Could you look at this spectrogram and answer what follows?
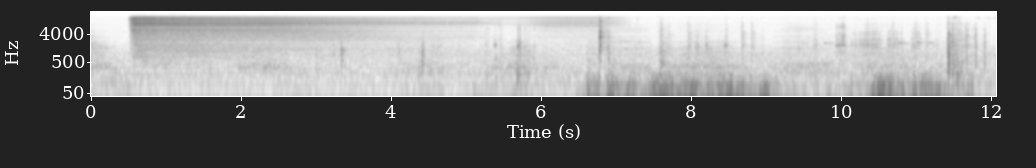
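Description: Air hissing out of the valve of a mobility scooter's front-wheel inner tube as the tyre is deflated. It starts suddenly about half a second in, loud at first, and fades steadily over about six seconds as the pressure drops. A few light clicks of handling follow.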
